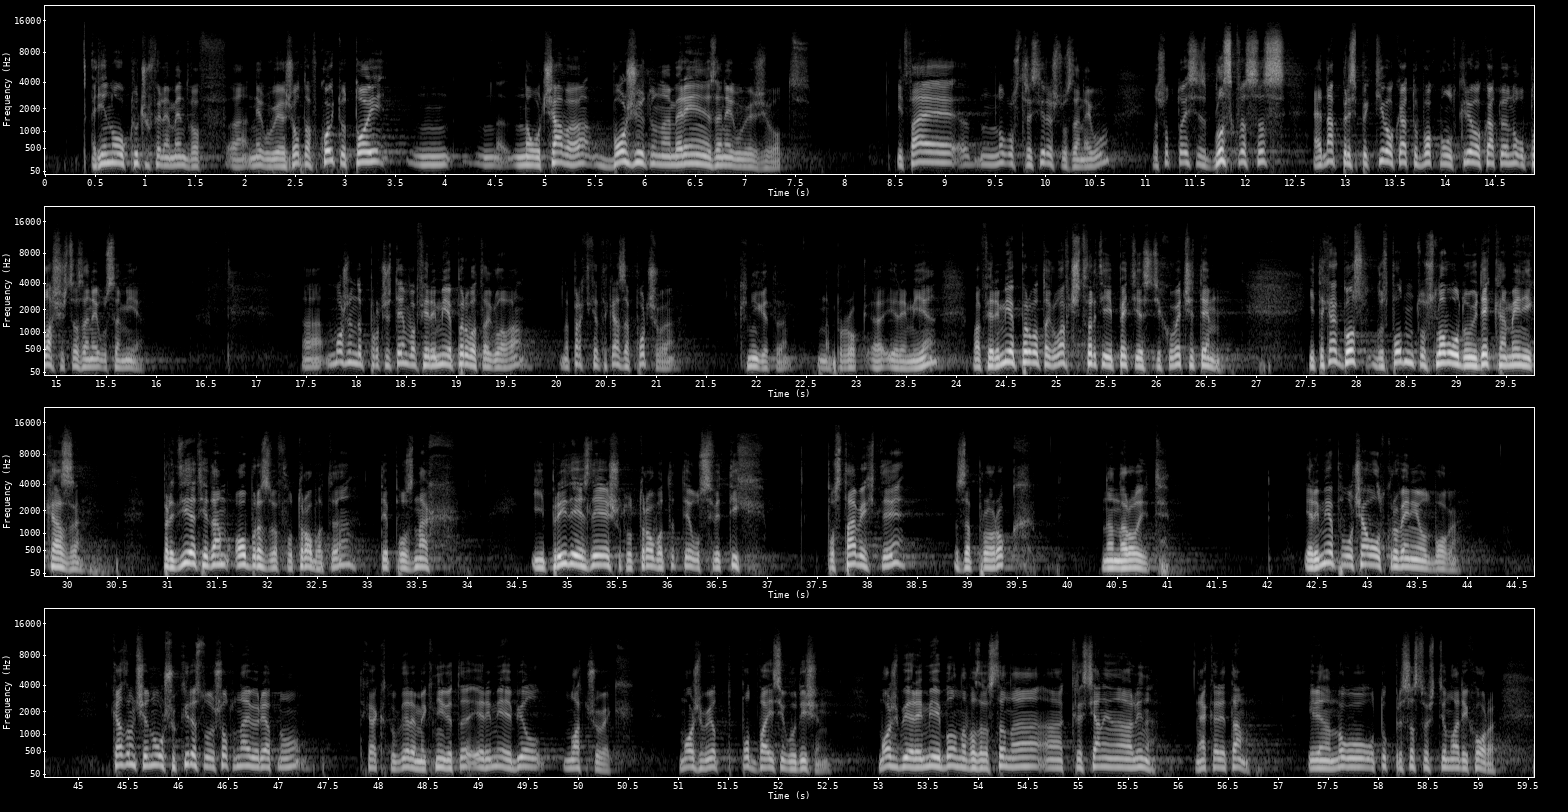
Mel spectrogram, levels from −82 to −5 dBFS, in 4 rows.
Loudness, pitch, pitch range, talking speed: -30 LUFS, 165 Hz, 145-185 Hz, 150 wpm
